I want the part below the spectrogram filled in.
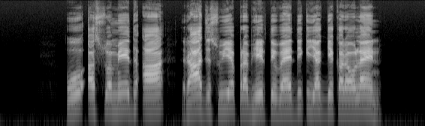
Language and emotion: Maithili, neutral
